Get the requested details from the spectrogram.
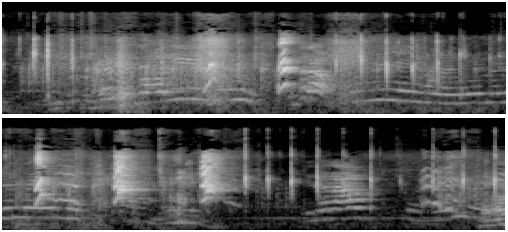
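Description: A pug puppy lets out thin, wavering whines and brief yelping notes that rise and fall in pitch. Human voices talk over and between the calls.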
